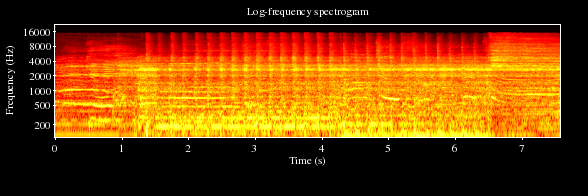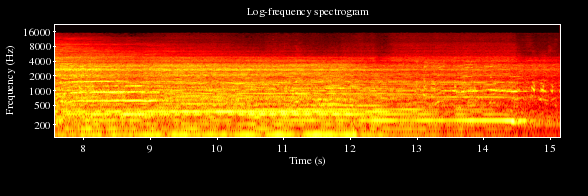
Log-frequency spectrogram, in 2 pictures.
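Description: A live rock band (drum kit, electric guitars and bass) playing loudly. About a second in the full band kicks in with a fast, even driving beat, and about six and a half seconds in that beat drops away into a steadier section of held notes.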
